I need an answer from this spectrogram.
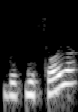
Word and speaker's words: dysuria: I have doubt with this pronunciation. Is dysuria? Dysuria? Or how is the pronunciation in English? Dysuria, it's okay.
